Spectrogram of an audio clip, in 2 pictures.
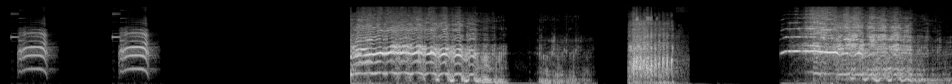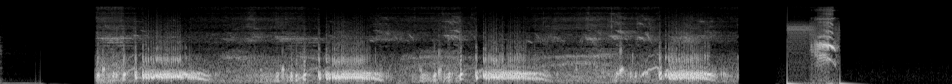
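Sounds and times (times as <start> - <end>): horse whinnying: 3.5 - 6.9, 7.8 - 9.8
pigeons cooing: 10.5 - 16.9.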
